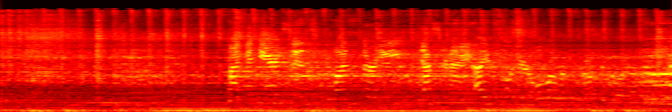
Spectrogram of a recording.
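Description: Video soundtrack played over a large arena's speakers: steady bass-heavy background music, with people's voices talking over it from about three seconds in.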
